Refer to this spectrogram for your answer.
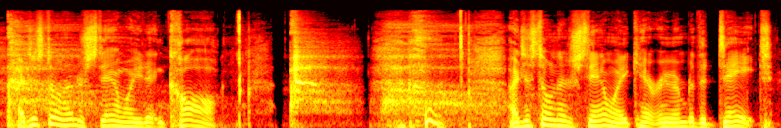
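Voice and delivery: tut, exhale, then complain like a let-down wife; exasperated. Acted. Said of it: "the click of the tongue and the exhale".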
